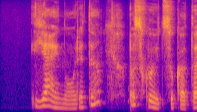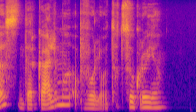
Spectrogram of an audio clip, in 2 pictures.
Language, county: Lithuanian, Kaunas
